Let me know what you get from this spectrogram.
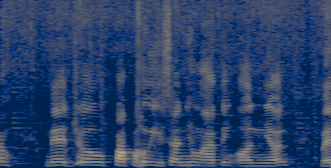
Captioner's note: sizzle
